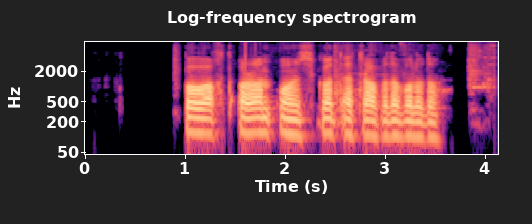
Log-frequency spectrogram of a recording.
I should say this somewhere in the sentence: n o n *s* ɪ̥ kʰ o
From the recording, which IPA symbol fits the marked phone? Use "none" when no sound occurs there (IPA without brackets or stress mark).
s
